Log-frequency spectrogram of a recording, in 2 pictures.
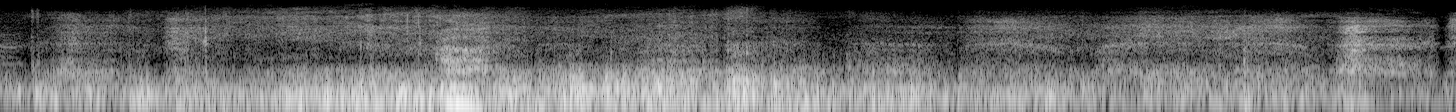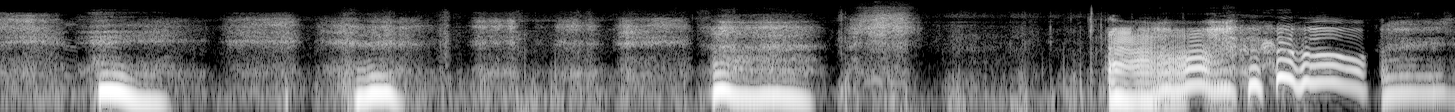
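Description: Wooden sled sliding down packed snow: a steady rushing scrape of the runners over the snow for the first several seconds. After it stops, a few short falling vocal sounds are heard, and a voice near the end.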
